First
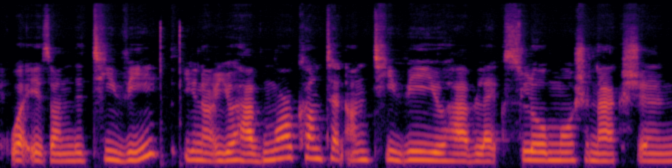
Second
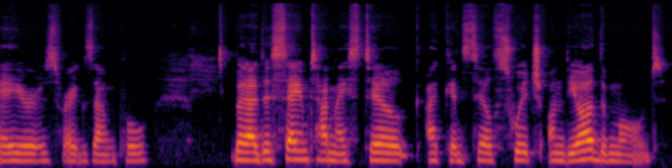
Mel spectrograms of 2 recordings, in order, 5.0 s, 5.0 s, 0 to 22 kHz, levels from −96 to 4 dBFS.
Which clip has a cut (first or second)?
first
